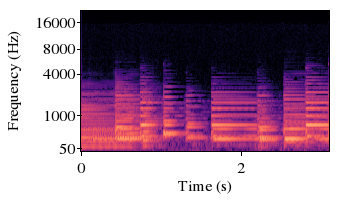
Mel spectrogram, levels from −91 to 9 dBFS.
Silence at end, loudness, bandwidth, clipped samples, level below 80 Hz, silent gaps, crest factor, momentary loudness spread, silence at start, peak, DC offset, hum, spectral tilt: 0 s; -18 LUFS; 5.2 kHz; under 0.1%; -54 dBFS; none; 14 dB; 8 LU; 0 s; -2 dBFS; under 0.1%; none; -9 dB/octave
